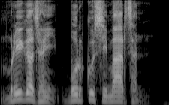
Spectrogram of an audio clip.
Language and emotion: Nepali, neutral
